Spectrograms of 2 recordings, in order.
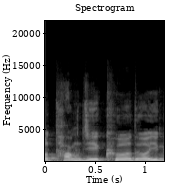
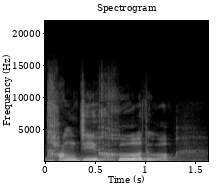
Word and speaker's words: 堂吉诃德: 上期呢，有一个网友纠正我一个读音，说堂吉诃德应该念堂吉诃德，还给我写了拼音。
